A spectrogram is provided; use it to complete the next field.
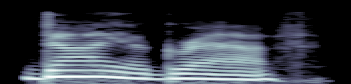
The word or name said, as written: diagraph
